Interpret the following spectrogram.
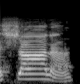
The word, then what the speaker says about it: Shauna: Shanna. I don't know why I'm going to call you Shanna. Sorry. Everyone call me Shannon, Shonda, everything. Now I Everything. know exactly your pronunciation. Yeah, Shauna. So I'm Shauna, creative stitching diva, and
